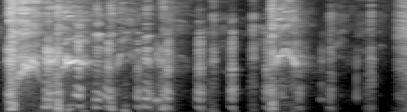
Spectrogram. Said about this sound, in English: Oh, my gosh, you're coughing. You're coughing.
